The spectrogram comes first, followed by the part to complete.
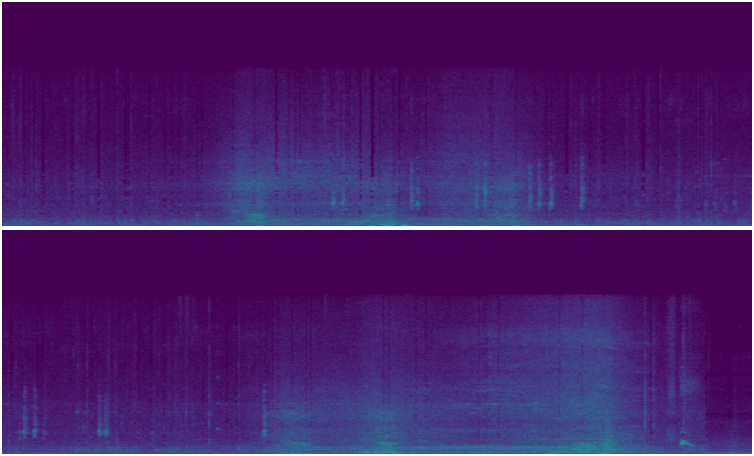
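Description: Street traffic passing outside: two vehicles go by, each swelling and fading, the first about four seconds in with an engine note that falls in pitch as it passes, the second near the end.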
